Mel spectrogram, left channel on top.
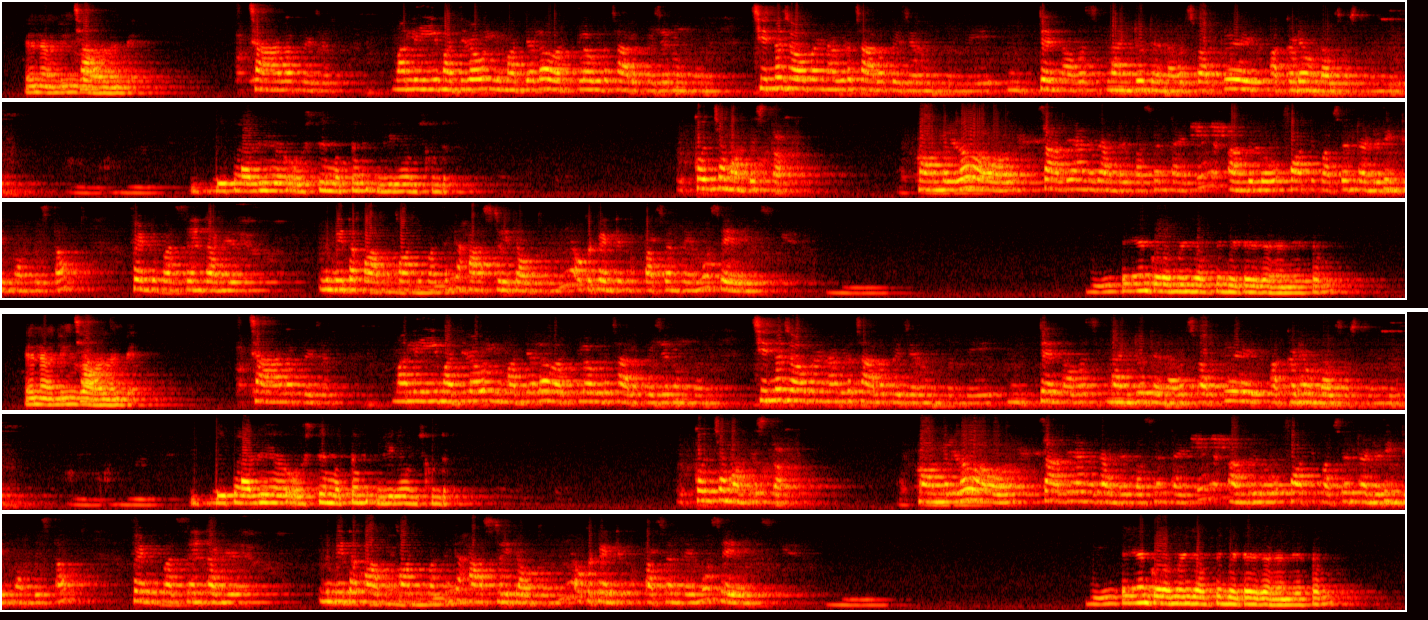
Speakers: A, on the right (about 75°); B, on the left (about 40°).
A: ఏనా లీవ్
B: చా
A: కావాలంటే
B: చాలా ప్రెజర్ మళ్ళీ ఈ మధ్యలో ఈ మ ఇలా వర్క్ లో కూడా చాలా ప్రెజర్ ఉంటుంది చిన్న జాబ్ అయినా కూడా చాలా ప్రెజర్ ఉంటుంది ten hours nine to ten hours వరకు అక్కడే ఉండాల్సి వస్తుంది
A: అ ఉ ఈ శాలరీ వస్తే మొత్తం మీరే ఉంచు
B: కొంచెం అనిపిస్తా
A: ఓకే,
B: నార్మల్గా
A: ఇంట్లో మనం
B: సాలరీ అనేది హండ్రెడ్ పర్సెంట్ అయితే అందులో ఫార్టీ పర్సెంట్ అనేది ఇంటికి పంపిస్తా ట్వంటీ పర్సెంట్
A: ఉమ్,
B: అనేది
A: మీ
B: మిగతా
A: ఖర్చులకే అయితాయా
B: ఫార్టీ పర్సెంట్
A: ఇంకా?
B: హాస్ అవుతుంది ఒక టెన్ టు ఫైవ్ పర్సెంట్ ఏమో సేవింగ్స్ కి
A: ఉ ఎంతైనా గవర్నమెంట్ జాబ్స్ బెటర్ కదండీ అసలు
